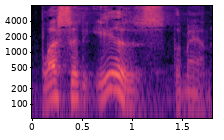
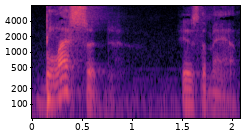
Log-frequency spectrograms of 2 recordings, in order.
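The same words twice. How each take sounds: First: The word 'is' is stressed. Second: The word 'blessed' is stressed.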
